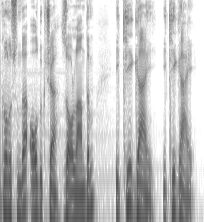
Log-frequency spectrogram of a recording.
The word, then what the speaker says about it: ikigai: It's pronounced ikigai. You lift your cheeks like you're smiling.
